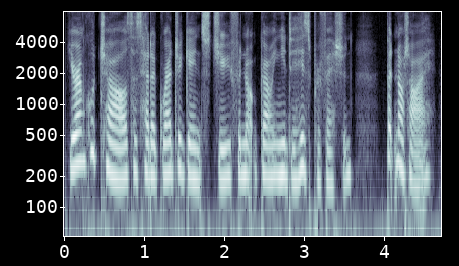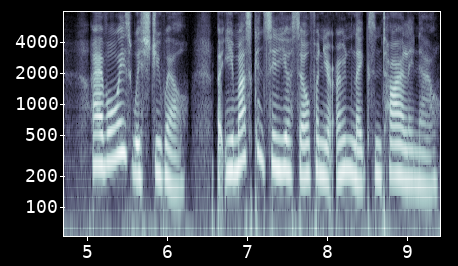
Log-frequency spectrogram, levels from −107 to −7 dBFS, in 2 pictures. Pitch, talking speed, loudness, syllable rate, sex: 215 Hz, 225 wpm, -20 LUFS, 6.0 syllables/s, female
